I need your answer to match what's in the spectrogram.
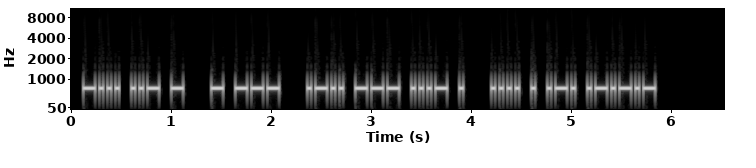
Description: Morse code, heard as a keyed tone, about 30 wpm, 700 Hz. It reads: BUT TO LOVE HER.
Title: Sentences from Top 1000 Words - Review Part 4 - 30wpm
